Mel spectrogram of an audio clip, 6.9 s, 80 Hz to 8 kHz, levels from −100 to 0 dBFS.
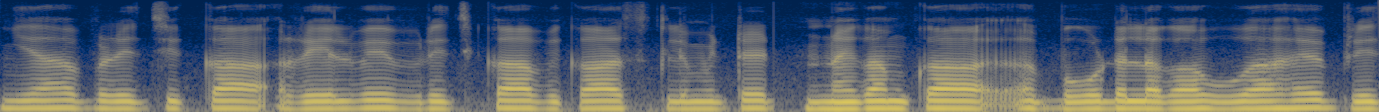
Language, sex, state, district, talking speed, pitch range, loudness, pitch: Hindi, male, Uttar Pradesh, Jalaun, 140 wpm, 140-150 Hz, -22 LUFS, 145 Hz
